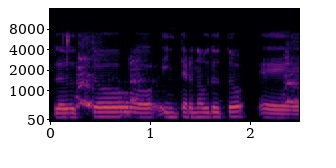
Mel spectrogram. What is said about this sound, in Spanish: perdón por el perro que está ladrando de fondo, es el vecino. Eh, es el perro interno del vecino. Es el perro, es el perro eh, facho del vecino.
